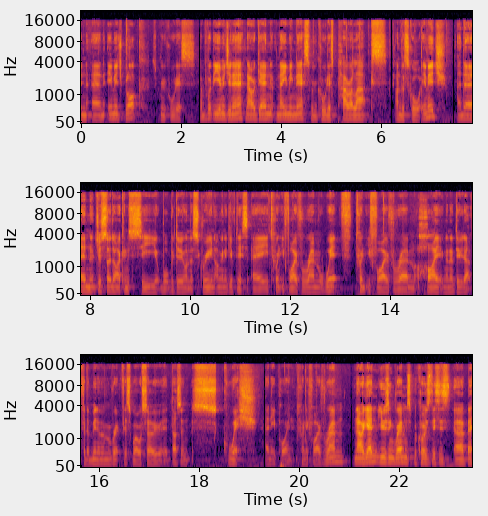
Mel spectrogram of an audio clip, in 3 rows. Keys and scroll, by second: 6.1 shift+-.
